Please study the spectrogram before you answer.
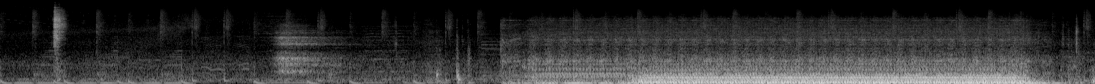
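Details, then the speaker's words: Ford Focus ST with big turbo, unstarted about 10 months, crank no start after first start died; steady starter whir with even cranking pulses near four a second, never catches. Cause: out of gas. "Yeah, it has no gas. That's why it's not starting. So we're gonna have to go get gas, bro."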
